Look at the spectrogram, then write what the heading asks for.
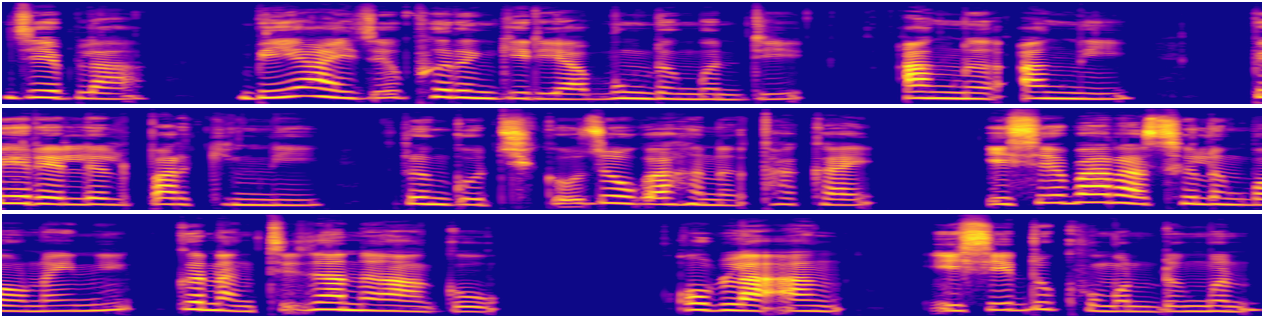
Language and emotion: Bodo, sad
